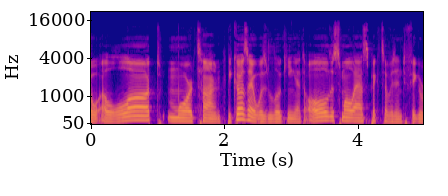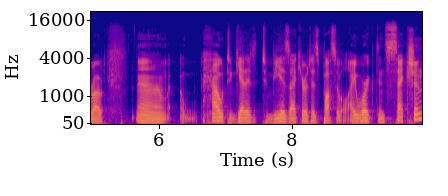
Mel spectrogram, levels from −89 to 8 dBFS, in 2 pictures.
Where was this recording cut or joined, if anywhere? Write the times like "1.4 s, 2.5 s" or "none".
2.0 s, 2.7 s, 4.7 s, 6.6 s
